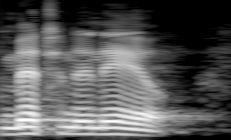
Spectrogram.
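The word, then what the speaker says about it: metanoeo (μετανοέω): It simply means this, that the Greek word is pronounced metanoeo, and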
